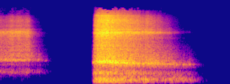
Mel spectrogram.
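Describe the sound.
Deep breathing in and out: a short soft breath, a brief pause, then a longer, louder airy breath that fades away, with no talking.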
